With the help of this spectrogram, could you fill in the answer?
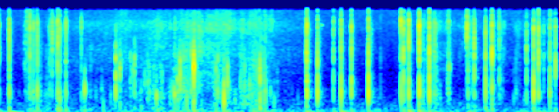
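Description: Long red acrylic nails scratch, tap and crinkle the glossy clear vinyl coating of a medium-sized, soft, hollow green paisley fabric purse lying flat. A rapid, uneven series of sharp, dry taps and clicks mixes with crisp crinkling and scratchy rustle, bright with almost no low end. Each hit stops almost instantly.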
